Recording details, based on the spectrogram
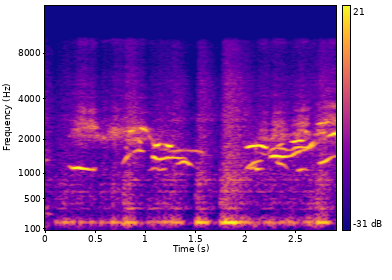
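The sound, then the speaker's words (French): Several people whistle a tune together, the melodies wavering and slightly out of sync, steady and fairly loud over a low murmuring background, with a brief dip midway before the whistling resumes. “Alors, ressifflez, alors.”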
